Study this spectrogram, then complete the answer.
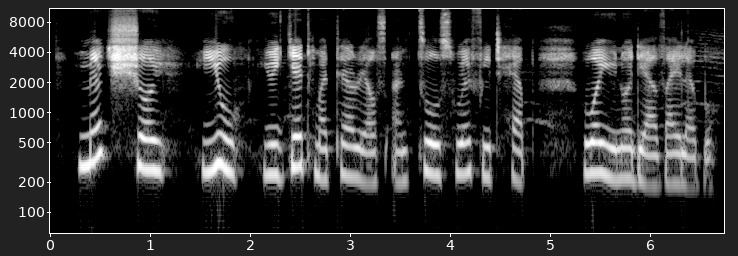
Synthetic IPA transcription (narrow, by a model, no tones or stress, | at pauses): mekʃu | ju | juɡɛtmatʰiɹialsãntʰulswɛfithɛlpwɛ̃junodeavaɪlabəl̩ˠ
